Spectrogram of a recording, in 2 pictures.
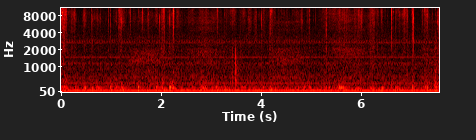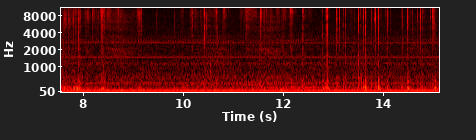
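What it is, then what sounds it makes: Leather baseball. Long nails scratch and tap across the cover and seams of a solid white leather baseball. The result is soft, dry scratching broken by quick light taps over a steady low hum.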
